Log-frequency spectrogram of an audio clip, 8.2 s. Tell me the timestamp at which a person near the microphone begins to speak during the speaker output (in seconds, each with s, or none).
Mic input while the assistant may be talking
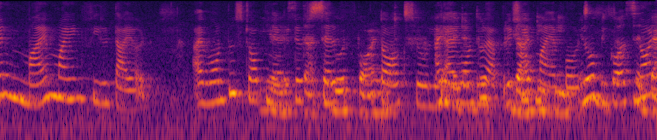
3.3 s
